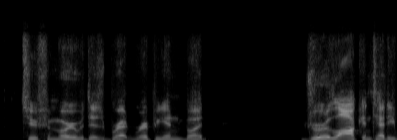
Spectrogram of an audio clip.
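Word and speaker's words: Rypien: I think his last name is Ripien, is how you say it.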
